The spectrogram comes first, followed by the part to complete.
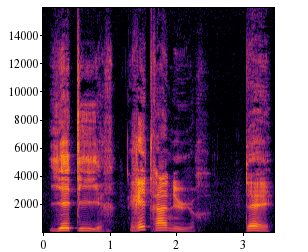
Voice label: "yetire", patois jura

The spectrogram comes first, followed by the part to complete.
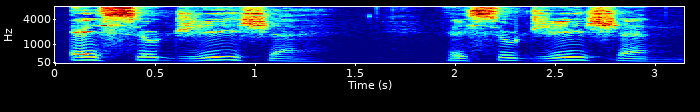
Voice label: "aissodgechaint", patois jura

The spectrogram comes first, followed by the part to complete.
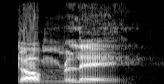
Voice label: "tomelee", patois jura

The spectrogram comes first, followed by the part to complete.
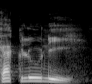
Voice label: "caquelouenie", patois jura

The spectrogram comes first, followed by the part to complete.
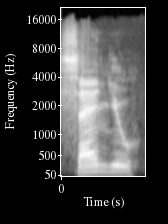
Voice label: "saingnou", patois jura

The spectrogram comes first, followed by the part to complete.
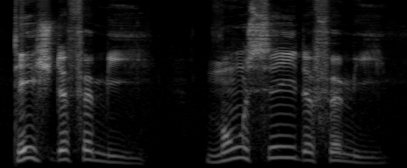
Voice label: "techedefemie", patois jura

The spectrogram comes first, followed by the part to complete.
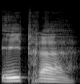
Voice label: "etrain", patois jura

